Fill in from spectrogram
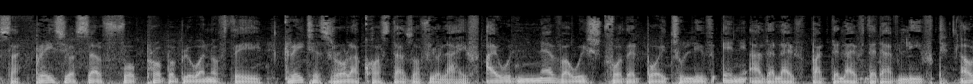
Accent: Durban, KwaZulu-Natal, South Africa; I'm a Durban boy. I was born in northern KwaZulu-Natal in 1971. But my family then moved to Durban because my parents worked at King Edward Hospital. We grew up here at Umlazi Township.

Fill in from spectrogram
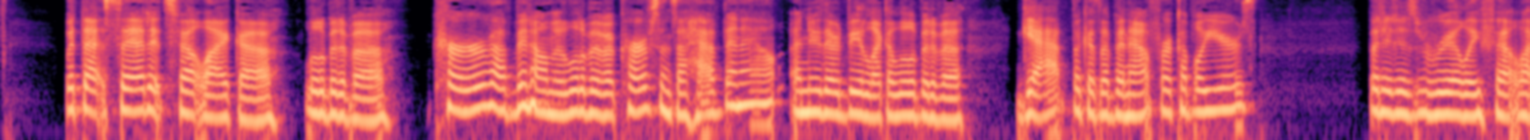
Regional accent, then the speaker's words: Tennessee, United States; So I'm from Pickett County. I graduated from Pickett County High School, and I went to Tennessee Tech for my undergraduate and my master's in reading.

